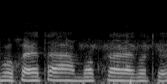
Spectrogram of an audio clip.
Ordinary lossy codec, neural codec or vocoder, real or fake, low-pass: Opus, 16 kbps; none; real; 7.2 kHz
